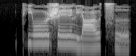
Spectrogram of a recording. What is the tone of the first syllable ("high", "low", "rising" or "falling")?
high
